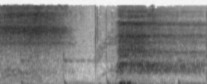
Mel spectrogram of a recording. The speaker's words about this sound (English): Sometimes the best thing you can do for yourself, honestly, is not to think, not to wander, not to imagine, or even obsess. Just breathe. And do it by taking deep breaths.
